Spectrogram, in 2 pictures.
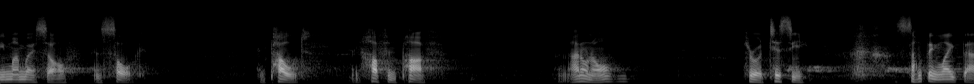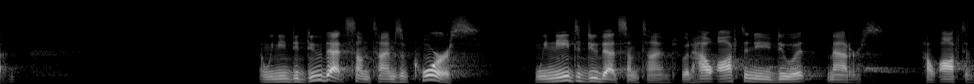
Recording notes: The live recorded lecture took place during a 200-hour yoga teacher training at Peace Retreat in Los Pargos, Costa Rica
